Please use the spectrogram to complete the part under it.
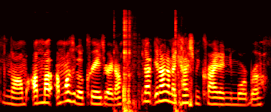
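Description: A young woman gaming creator with a medium-pitched voice gives very fast live gameplay commentary, dramatically talking to herself with slang and lots of repeated words. The mic sounds dry, dull and lo-fi, with background noise.

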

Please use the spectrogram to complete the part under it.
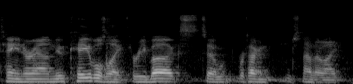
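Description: A man's voice: mid-range voice, steady tone, fairly quick, a little hiss or hum. A young man working as a bike mechanic, explaining a repair in casual shop talk and repeating words as he goes.

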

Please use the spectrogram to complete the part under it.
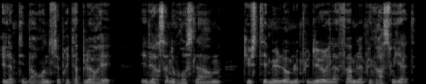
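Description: Homme au timbre sombre et voilé. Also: male voice, medium pitch, warm tone, husky. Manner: measured, storytelling. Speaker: audiobook reader. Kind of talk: literary audiobook narration.

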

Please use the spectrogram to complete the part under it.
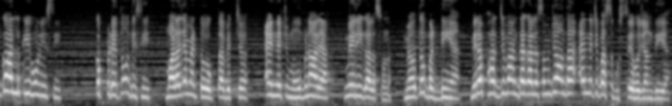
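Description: Lady acting as bossy older sister-in-law, super high pitched, always lecturing. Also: a little fast, faint music behind, close to an everyday voice. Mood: self-righteous. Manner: self-righteous, scolding. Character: bossy elder sister-in-law claiming seniority. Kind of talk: Punjabi family sketch acting.

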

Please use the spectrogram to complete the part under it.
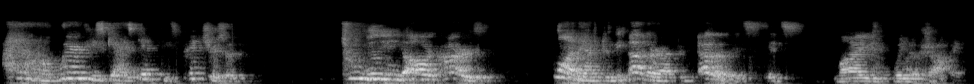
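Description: A man's voice: high voice, very animated, a little slow, darkish tone. Man presenting in an echoey room from afar. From British Columbia, Canada. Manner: chatty, keeps checking in with "okay?". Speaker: workshop presenter. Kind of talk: live classroom presentation. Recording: roomy, distant, dull room recording.

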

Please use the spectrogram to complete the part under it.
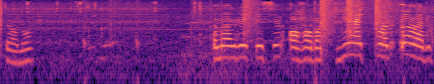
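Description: Brief: high-pitched woman, casual chatty gamer, noisy background. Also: measured pace. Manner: chatty, exclaiming, talks to viewers and teammate. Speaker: gamer playing with a friend. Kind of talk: casual gameplay commentary.

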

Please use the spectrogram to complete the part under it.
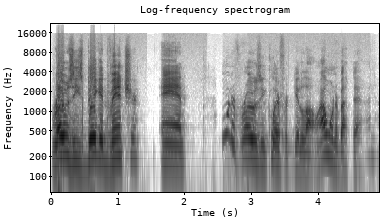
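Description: A middle-aged man with a somewhat high, slightly mellow voice fills in as host of a library storytime, reading a picture book aloud from a table indoors. He talks fast and expressively, tossing folksy asides to the children and repeating phrases to drive them home. There's slight background noise.

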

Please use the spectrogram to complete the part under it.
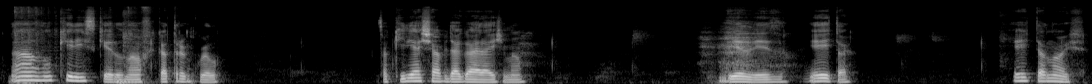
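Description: A young man with a Brazilian accent narrates his way through a horror game. He sounds jumpy and nervous, with frequent startled exclamations. His voice sits in an ordinary middle pitch. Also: darkish tone. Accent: Brazilian Portuguese. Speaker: gamer streamer. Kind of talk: let's play commentary.

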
